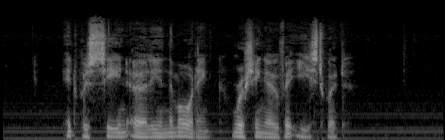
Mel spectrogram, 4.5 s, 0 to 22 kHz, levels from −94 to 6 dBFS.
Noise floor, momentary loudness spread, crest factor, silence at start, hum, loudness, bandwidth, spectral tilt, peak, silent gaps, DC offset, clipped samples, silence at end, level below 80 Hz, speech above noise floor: -68 dBFS; 18 LU; 22 dB; 0.65 s; none; -35 LUFS; 14 kHz; -2 dB/octave; -16 dBFS; none; under 0.1%; under 0.1%; 1 s; -66 dBFS; 32 dB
